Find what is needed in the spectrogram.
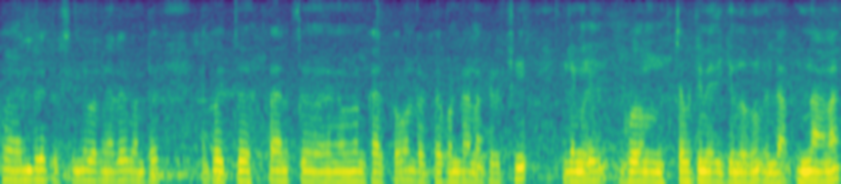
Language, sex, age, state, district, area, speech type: Malayalam, female, 60+, Kerala, Idukki, rural, spontaneous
